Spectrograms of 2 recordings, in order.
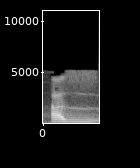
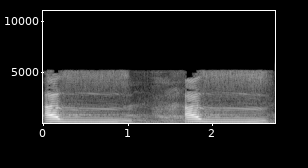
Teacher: Jadi nafas ketika kita mengucapkan huruf za, khususnya ketika disukun, itu tertahan. Az, mau keluar tertahan. · Term: jahar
